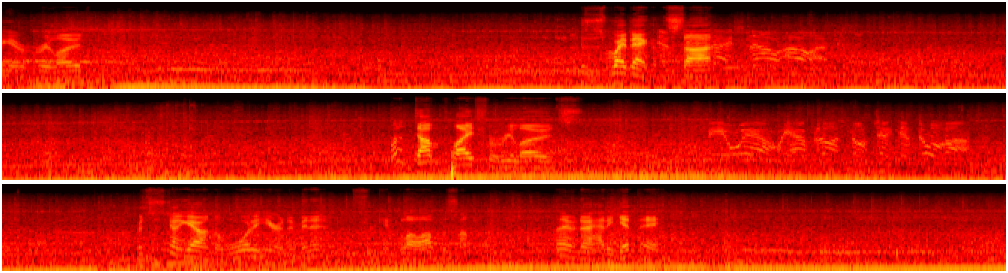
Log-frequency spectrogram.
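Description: A heavy tank engine rumbles steadily and revs up and down.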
